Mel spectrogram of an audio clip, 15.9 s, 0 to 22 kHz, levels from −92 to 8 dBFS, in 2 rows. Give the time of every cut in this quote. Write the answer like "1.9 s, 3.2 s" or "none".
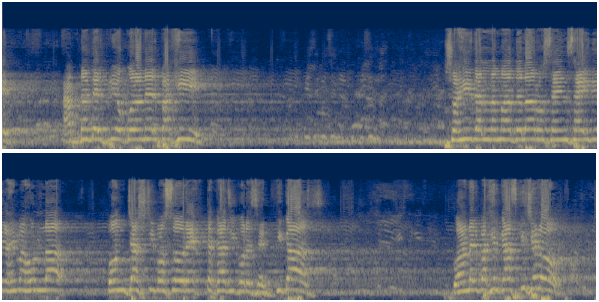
none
